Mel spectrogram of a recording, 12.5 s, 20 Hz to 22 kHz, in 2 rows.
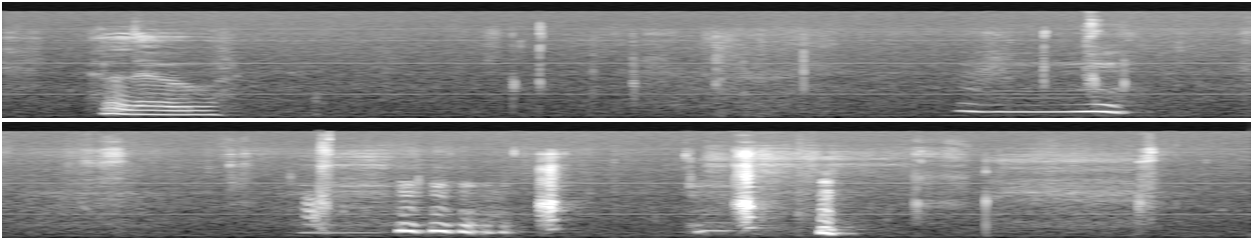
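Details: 2-week-old baby girl, awake, in a quiet room with several brief, high, squeaky "mousey" catches heard as repeated hiccups.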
